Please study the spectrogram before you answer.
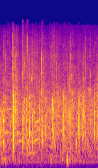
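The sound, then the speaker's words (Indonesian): Applause from an audience at a university gathering, softer and more scattered, with many individual hand claps popping out sharply over a lighter bed of clapping. “Lah, tepuk tangan untuk Cak Nun.”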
